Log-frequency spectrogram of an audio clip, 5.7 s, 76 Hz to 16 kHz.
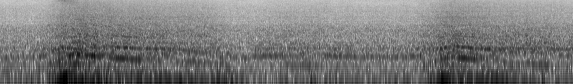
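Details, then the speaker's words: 1991 Mercedes 500SL (R129, M119 V8), warm, with a high idle once warm: two quick revs, each time the revs hang high and slowly sink toward idle. Owner unsure of the cause and wonders about the idle control valve. "it's kind of weird that it was hanging up right here when I was uh over here playing with the throttle"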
